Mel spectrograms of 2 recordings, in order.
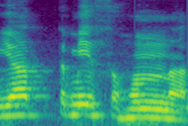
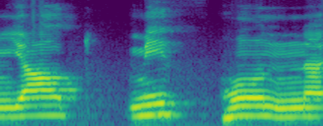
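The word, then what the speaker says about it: يَطْمِثْهُنَّ: ہو رہی ہوتی ہے، لم یتمسہن، لم یتمس سین نہیں پڑھنا، یتتا نہیں پڑھنا آپ نے، اور یہ دھیان رکھنا ہے ان تلفظات کا۔ لم یتمسہن، یتمسہن انس قبلہم، قلقلہ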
